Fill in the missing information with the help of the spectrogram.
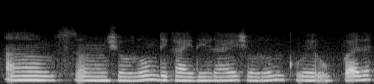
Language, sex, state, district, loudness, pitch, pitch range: Hindi, female, Uttar Pradesh, Budaun, -16 LUFS, 185 Hz, 180-195 Hz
